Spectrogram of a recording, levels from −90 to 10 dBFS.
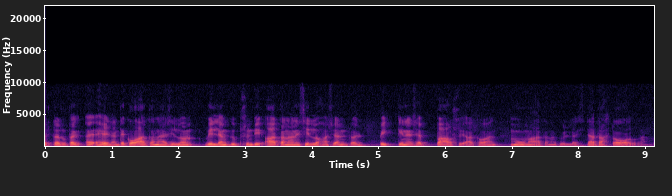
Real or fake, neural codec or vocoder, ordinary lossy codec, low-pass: real; none; none; 9.9 kHz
